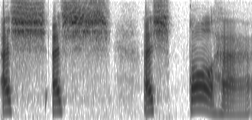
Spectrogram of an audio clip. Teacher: satu eh sifat istimewa yang hanya dimiliki oleh syin saja itu sifat tafasyi ya jadi udaranya itu menyebar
